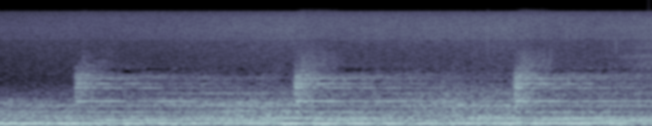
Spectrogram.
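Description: A bell tolls three times at an even, slow pace within a dark ambient industrial piece, each strike ringing out over a low, sustained droning bed.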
